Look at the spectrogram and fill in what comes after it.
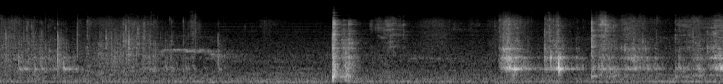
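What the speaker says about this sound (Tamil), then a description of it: "நம்ம வந்து நல்லா ஃப்ரை பண்ணிக்கலாம்" Phool makhana is fried in a pan over low flame, a spoon knocking and scraping against the metal in irregular clinks over a quiet background, with one sharp louder clatter midway.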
